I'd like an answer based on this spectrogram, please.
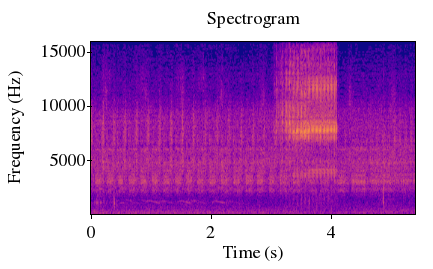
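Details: Japanese katydid on a walking path, 24 August 2017: a single loud, grating buzz lasting about a second stands out against softer, rhythmic pulsed chirping from other insects.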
